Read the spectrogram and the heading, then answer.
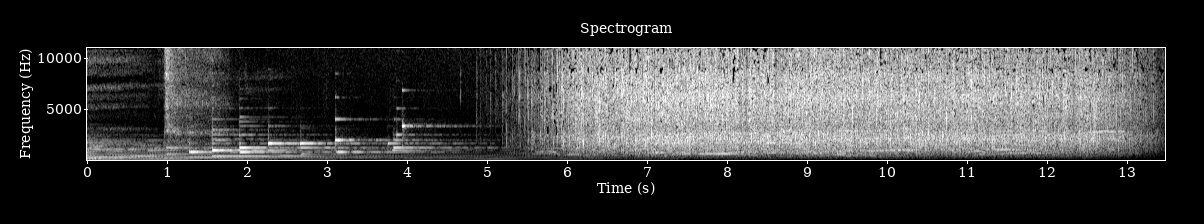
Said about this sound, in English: Wow, getting a round of applause just for standing up. It's pretty good, huh?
